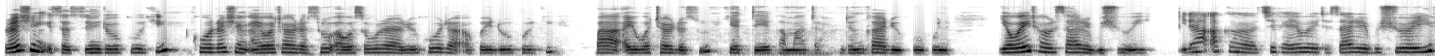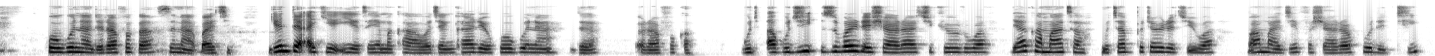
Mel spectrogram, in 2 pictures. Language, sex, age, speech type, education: Hausa, female, 46-60, spontaneous, secondary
